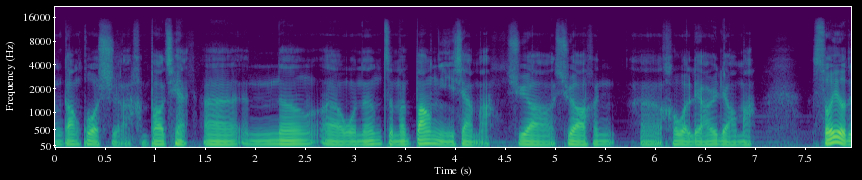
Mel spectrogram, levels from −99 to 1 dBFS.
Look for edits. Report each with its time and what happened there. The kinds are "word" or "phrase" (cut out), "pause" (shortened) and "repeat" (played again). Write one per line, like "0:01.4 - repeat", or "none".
0:01.4 - pause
